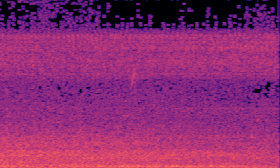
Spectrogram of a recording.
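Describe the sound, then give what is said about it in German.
A steady, dense roar of cars on the eight-lane Yankee Division Highway along the US East Coast rushes past without pause, a broad wash of tire and engine noise at even loudness, with no one speaking. “Achtspurig rauschen die Autos hier auf dem Yankee Division Highway die US-Ostküste entlang.”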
